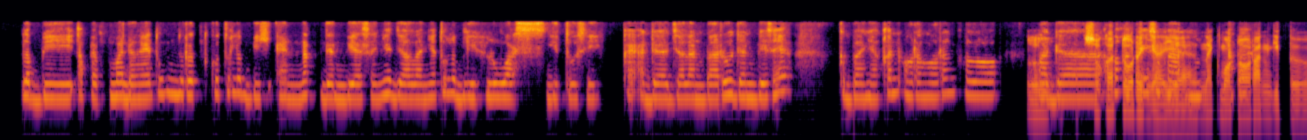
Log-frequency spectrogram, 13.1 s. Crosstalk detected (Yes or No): Yes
